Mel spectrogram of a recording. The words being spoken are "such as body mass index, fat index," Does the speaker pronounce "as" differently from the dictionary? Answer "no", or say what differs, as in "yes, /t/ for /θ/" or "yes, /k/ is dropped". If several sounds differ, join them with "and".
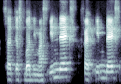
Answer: yes, /s/ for /z/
